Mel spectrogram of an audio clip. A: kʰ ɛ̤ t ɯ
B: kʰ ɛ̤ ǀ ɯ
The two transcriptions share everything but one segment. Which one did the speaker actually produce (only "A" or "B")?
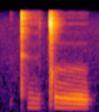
B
